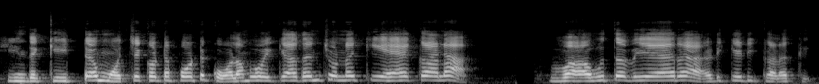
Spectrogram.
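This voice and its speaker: A man's voice: sits high, steady tone, slow pace, muffled recording. A man voicing a boastful old village man with a Kanyakumari Tamil accent, drawling and half singing his lines in a cartoon. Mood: grumbling. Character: boastful old village man, self-styled local king. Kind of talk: cartoon voice acting.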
